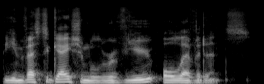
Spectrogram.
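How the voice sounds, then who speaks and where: Man playing officious HR woman in a story, deep register, clipped, sure of herself. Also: brisk, mellow, no room sound, clean studio sound. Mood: cold, official. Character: self-assured, cold female human resources investigator.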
